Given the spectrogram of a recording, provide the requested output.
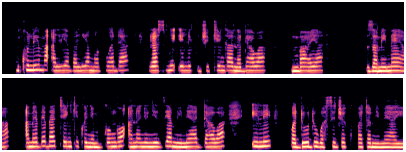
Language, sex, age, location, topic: Swahili, female, 18-24, Kisumu, health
